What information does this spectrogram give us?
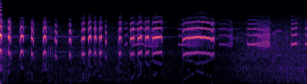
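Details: Black-tailed godwits calling on the Bug River: a fast run of clipped, nasal, evenly spaced notes, then a few longer drawn-out calls and a last pair of short notes, with a quiet, clean background.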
